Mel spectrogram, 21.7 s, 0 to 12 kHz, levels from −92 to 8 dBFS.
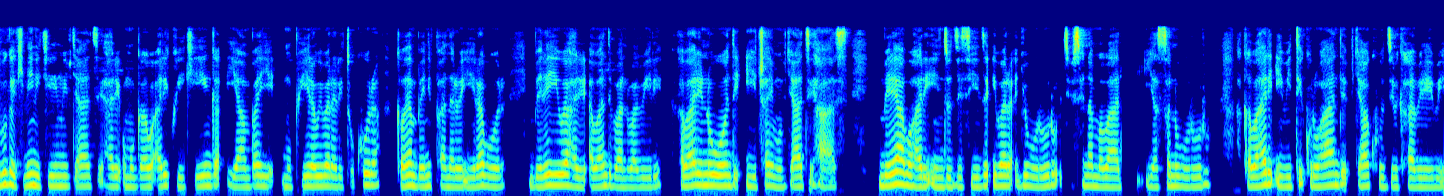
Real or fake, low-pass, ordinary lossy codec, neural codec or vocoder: real; 7.2 kHz; MP3, 64 kbps; none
